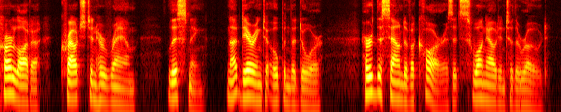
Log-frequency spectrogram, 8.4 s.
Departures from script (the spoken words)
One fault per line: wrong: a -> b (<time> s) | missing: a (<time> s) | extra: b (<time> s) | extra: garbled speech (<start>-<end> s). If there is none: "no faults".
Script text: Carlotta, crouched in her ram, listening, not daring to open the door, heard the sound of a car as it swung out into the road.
no faults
